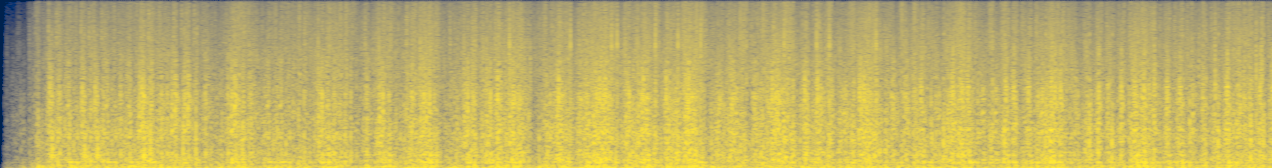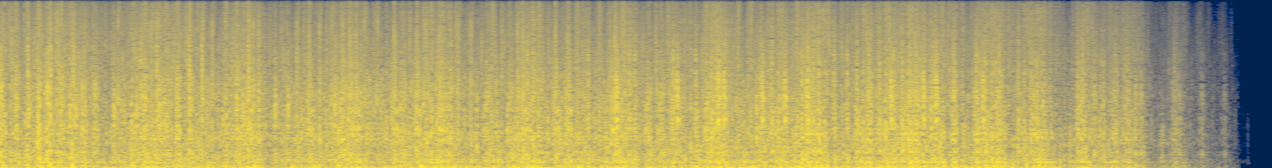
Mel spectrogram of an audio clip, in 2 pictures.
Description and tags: You are flying away in a little helicopter! I used this for the end of a little game I made:
flutter, whirl, whirly-bird, propeller, fan, helicopter, pinwheel, wind-mill, whirr, beating, flapping, spin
